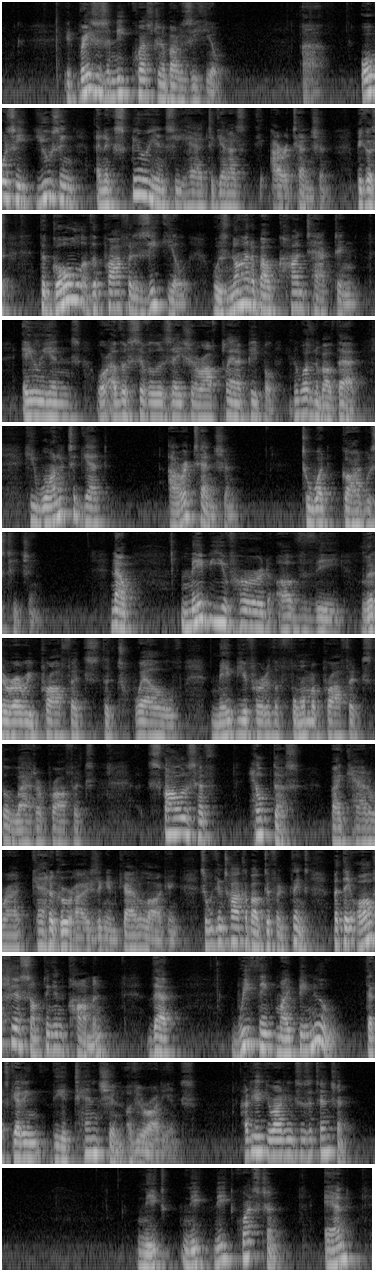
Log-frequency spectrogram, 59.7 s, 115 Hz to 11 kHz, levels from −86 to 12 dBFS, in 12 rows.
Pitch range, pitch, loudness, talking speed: 120-165 Hz, 135 Hz, -27 LUFS, 120 wpm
